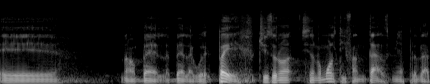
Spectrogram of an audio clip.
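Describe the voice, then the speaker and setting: A man speaks at a moderate pace in a very deep, low voice. His tone is dark and mellow, and his intonation fairly even. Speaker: comedian co-host. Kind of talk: casual chat.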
